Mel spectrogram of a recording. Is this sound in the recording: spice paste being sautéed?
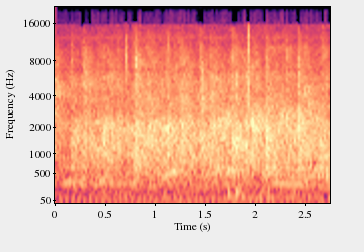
no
